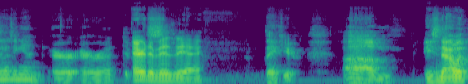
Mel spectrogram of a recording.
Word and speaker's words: Eredivisie: Eredivisie.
